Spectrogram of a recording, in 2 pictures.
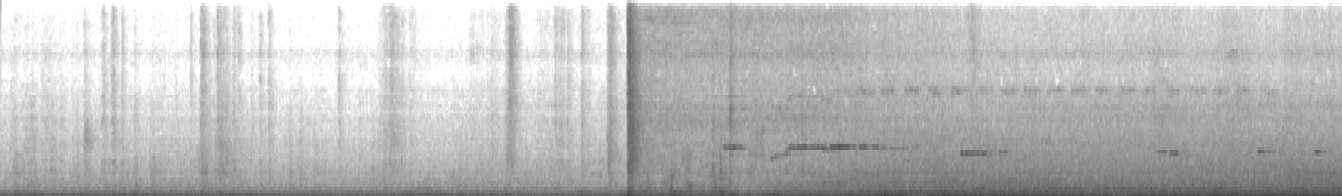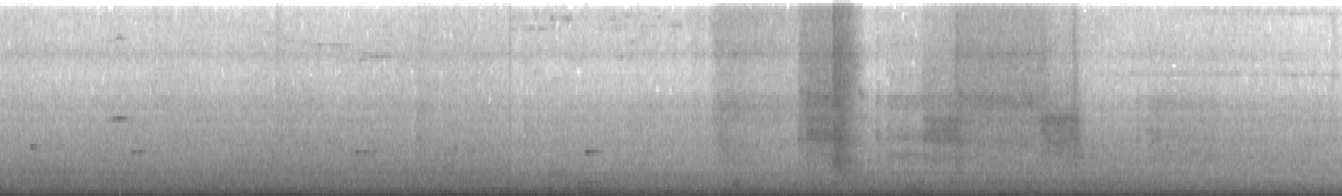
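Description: A bus engine hums steadily nearby.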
